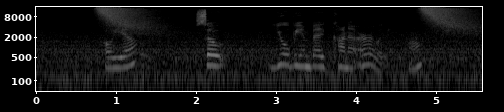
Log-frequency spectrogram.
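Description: A young boy speaks questioningly.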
